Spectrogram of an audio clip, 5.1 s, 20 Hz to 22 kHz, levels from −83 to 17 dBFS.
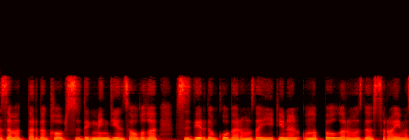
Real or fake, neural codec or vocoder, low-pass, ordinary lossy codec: fake; codec, 24 kHz, 0.9 kbps, WavTokenizer, large speech release; 9.9 kHz; none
